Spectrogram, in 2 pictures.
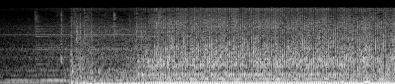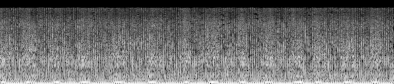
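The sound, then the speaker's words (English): Pulse jet engines mounted on a boat roar to life after a brief lower start, settling into a loud, steady, throbbing drone with a harsh buzzing pulse that continues unbroken to the end. “And you'll notice I don't have a heat shield protecting me or the gas bottles from the pulse jets.”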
